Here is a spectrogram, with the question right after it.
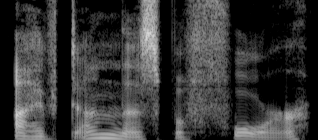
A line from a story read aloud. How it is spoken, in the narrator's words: Kim grumbled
